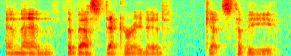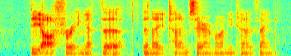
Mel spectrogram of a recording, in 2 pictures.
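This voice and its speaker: A man's voice: low voice, little pitch movement, moderate pace, slightly rough. A man working as game master, explaining the rules in a casual way with many fillers. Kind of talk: narrating a tabletop game.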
